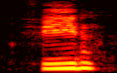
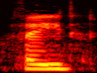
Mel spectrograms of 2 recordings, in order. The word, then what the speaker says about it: Feid: Fade. Feed. Offline. You know how to pronounce it? Fade. Fade. Uh-huh.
